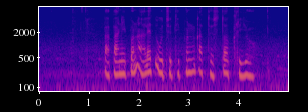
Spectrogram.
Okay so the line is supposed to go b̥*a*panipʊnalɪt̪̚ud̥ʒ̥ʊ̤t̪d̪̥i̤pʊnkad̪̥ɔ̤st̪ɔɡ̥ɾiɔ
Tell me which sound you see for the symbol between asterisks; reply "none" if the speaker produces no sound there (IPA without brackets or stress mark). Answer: a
